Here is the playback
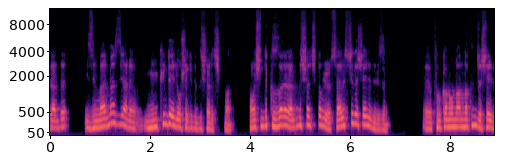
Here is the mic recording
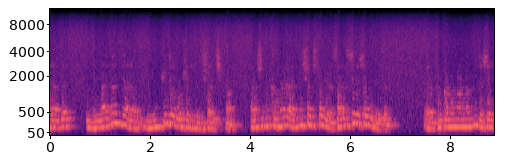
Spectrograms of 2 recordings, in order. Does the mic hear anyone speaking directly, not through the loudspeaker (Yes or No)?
No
